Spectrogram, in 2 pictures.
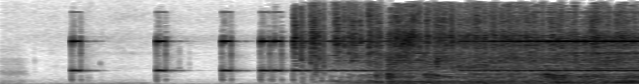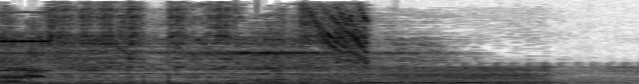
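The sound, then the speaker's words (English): A fax machine starts with four short, high electronic beeps, then breaks into a loud, continuous screeching, warbling noise with shrill whistling tones that runs to the end, with no one talking. “A fax machine going on, going haywire.”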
